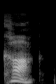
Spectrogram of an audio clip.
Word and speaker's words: Koch: Mark Koch rhymes with Coke, is a former producer who recently detailed a transition from a career in entertainment to a life centered on faith-based practice.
